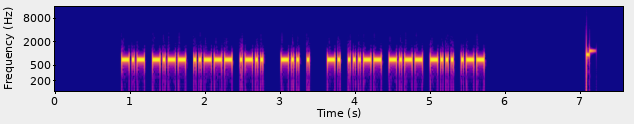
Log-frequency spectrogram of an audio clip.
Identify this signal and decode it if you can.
Morse code, heard as a keyed tone, about 34 wpm, 700 Hz. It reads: KY2L DE N3YBW
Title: USA Callsign DE Callsign 35wpm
